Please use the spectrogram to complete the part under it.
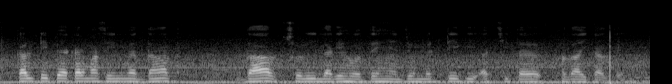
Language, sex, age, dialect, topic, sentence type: Hindi, male, 60-100, Awadhi Bundeli, agriculture, statement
